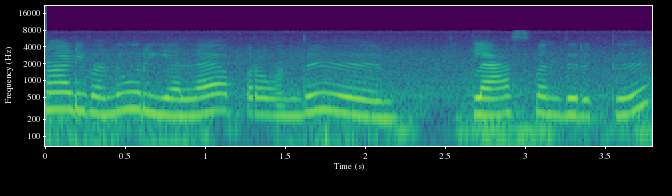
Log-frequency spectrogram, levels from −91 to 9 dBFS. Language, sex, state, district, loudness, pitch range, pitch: Tamil, female, Tamil Nadu, Namakkal, -16 LUFS, 240-275 Hz, 250 Hz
